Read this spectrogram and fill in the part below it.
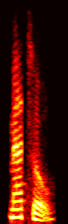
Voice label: "matzo", Indian

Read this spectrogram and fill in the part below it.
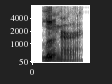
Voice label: "lunar", American

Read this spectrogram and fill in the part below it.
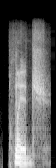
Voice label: "plage", American

